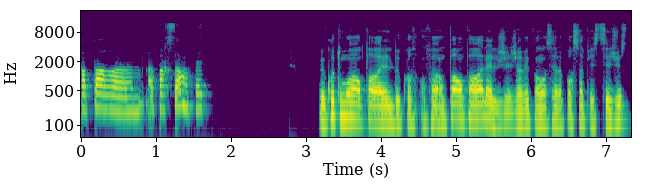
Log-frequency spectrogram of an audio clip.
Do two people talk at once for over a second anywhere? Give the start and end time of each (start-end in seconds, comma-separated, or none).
none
